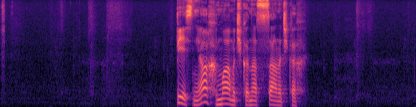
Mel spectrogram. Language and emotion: Russian, positive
